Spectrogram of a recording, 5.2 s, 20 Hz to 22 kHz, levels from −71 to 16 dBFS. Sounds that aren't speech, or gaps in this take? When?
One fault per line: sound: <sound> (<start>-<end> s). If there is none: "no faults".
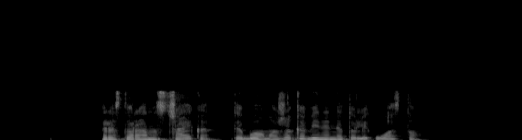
no faults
